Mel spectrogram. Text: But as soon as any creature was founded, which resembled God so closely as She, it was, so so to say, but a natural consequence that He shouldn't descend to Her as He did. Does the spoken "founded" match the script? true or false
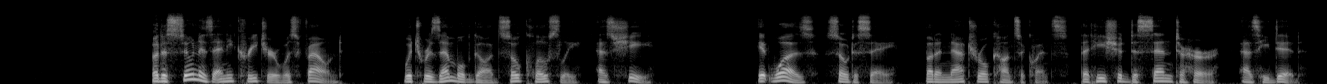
false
